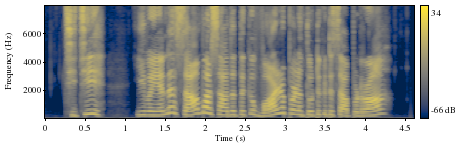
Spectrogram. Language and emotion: Tamil, disgusted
